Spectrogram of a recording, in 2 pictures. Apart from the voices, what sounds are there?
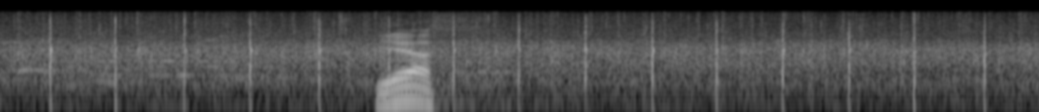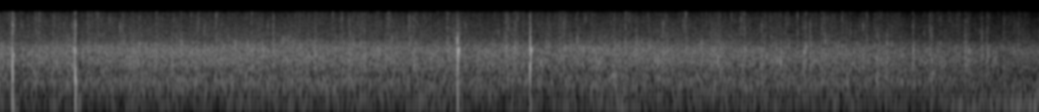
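audience applause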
